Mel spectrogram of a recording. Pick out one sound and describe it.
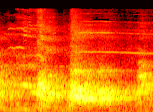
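A dog pants.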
